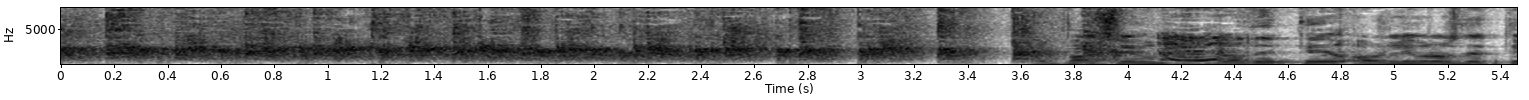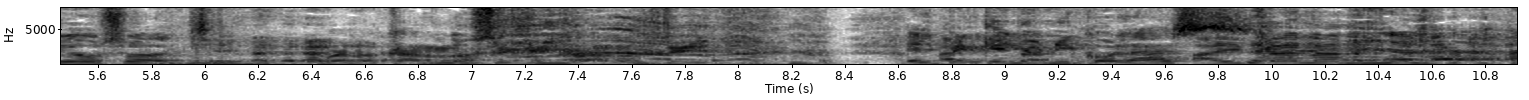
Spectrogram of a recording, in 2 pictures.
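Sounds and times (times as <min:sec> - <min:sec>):
crowd applause: 0:00.0 - 0:04.1
speech: 0:03.7 - 0:10.9
laughter: 0:03.8 - 0:04.6, 0:05.8 - 0:10.9.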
